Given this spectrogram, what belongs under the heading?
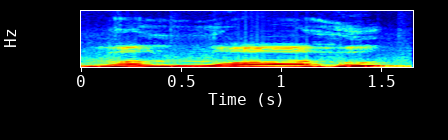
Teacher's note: اب یہ اللہ کے نام سے پہلے زبر ہے تو ہم نے اللہ کا نام پر پڑھنا ہے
